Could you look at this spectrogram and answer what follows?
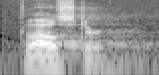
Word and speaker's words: Gloucester: Gloucester. The C is silent, sorry. So the Gloucester, England, and it came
